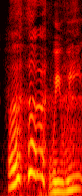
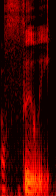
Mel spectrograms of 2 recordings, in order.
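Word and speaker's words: Siu: Wee.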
